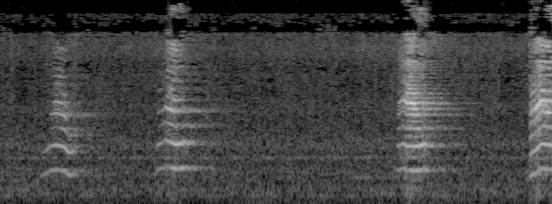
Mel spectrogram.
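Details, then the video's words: Talking ringneck parakeet voicing four short harmonic speech-like syllables spaced about a second apart, the later ones louder and higher. "Natural Sound of Talking Ringneck green parrot"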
